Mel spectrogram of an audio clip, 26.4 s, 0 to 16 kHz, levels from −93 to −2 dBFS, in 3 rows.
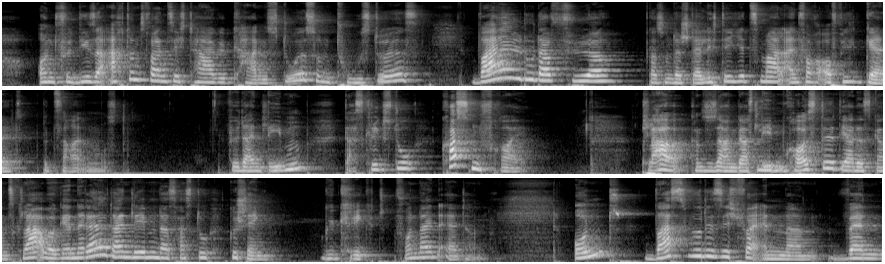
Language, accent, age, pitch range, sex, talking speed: German, German, 50-69, 165-220 Hz, female, 145 wpm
